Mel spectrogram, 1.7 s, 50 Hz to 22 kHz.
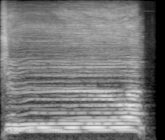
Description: DOWOP A#4G.wav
